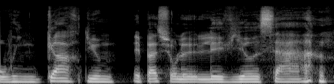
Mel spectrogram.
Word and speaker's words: Leviosa: C'est Leviosa et pas Leviosa.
